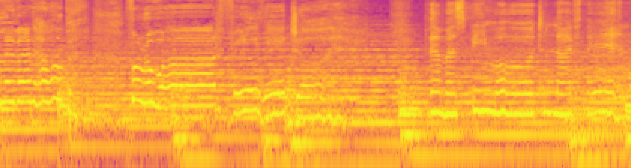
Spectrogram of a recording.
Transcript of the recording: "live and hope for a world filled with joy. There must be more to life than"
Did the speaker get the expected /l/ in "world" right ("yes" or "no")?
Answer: no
